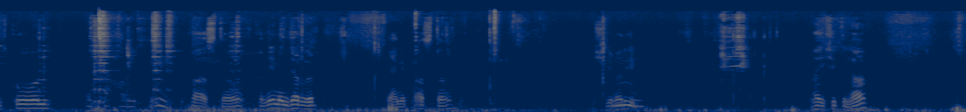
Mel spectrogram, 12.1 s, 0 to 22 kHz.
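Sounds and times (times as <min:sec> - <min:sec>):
wind rumble on microphone: 0:01.1 - 0:07.0, 0:07.9 - 0:12.0.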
